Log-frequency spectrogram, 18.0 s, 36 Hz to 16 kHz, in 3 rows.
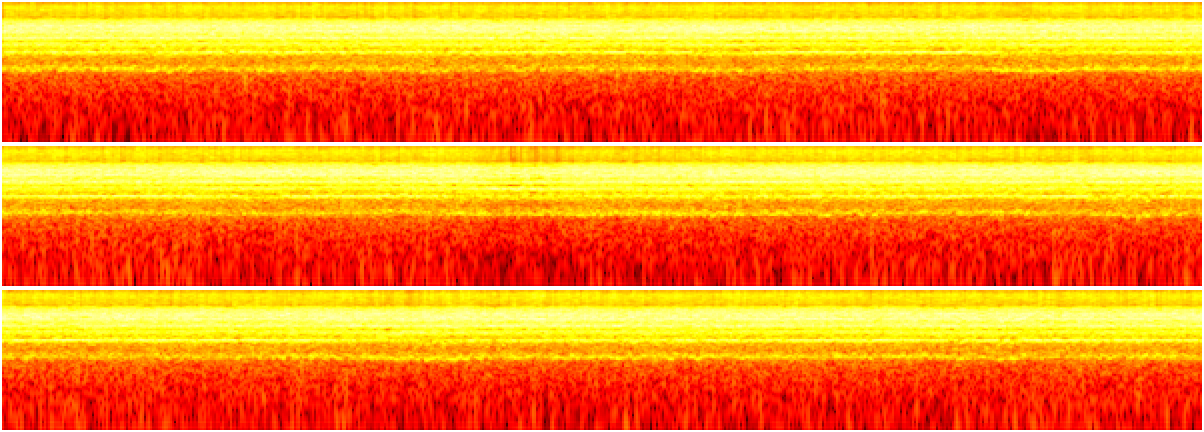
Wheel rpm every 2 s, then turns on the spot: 230, 230, 230, 230, 220, 230, 230, 230, 230.
none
